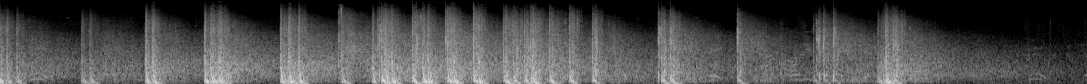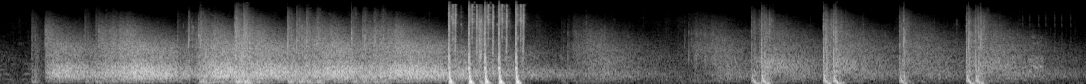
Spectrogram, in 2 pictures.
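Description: Gunfire in ARMA Reforger during an AI airport assault: sharp, rapid shots and bursts crack repeatedly, swelling into a dense sustained volley before spaced shots resume, with occasional voices.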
